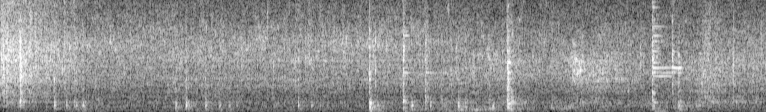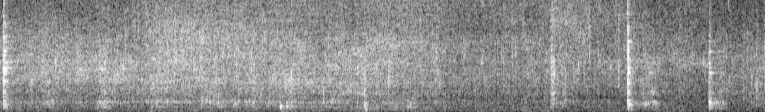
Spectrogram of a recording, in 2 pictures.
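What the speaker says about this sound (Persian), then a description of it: "کبابا که به این صورت کمی تفت خورد برمیگردونیم" Shami kebab patties, Rudbari pan-style, sizzle and fry steadily in a pan, with occasional sharp spatters and clicks of a utensil turning them, close and continuous with no talk.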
